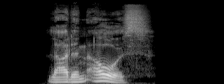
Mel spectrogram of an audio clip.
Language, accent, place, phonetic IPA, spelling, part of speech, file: German, Germany, Berlin, [ˌlaːdn̩ ˈaʊ̯s], laden aus, verb, De-laden aus.ogg
- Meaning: inflection of ausladen: 1. first/third-person plural present 2. first/third-person plural subjunctive I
